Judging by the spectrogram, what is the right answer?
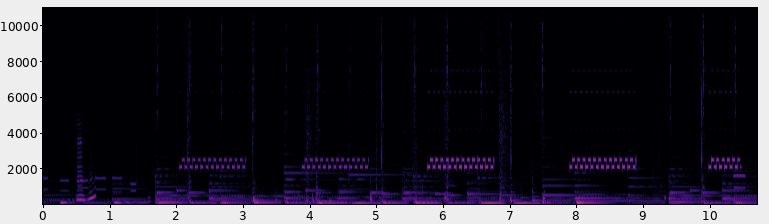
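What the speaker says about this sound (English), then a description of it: "You can call your phone and we'll hear it ring." A cartoon phone ringtone chirps out inside a house in repeated bright melodic bursts over a bouncy musical score, sounding loud and close with no voices.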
